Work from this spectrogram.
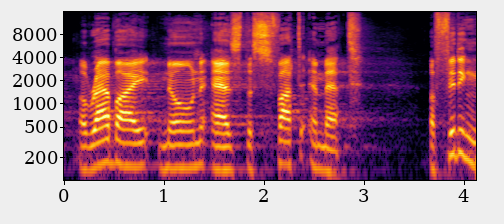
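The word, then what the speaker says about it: שפת אמת: the rabbi from Ger, is better known as the Sfat Emet, or, if you prefer the Ashkenazi pronunciation, the Sfas Emes, which is the name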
